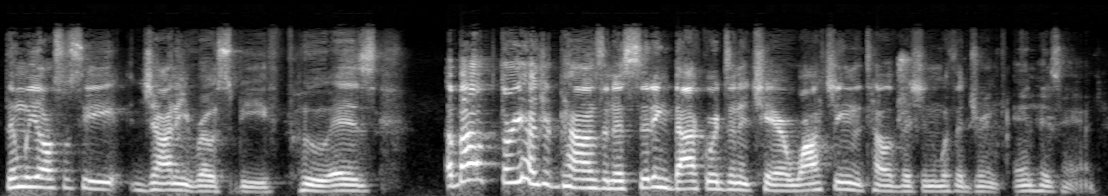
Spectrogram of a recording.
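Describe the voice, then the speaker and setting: A man's voice: medium pitch, animated, normal speed, a bit bright. A man narrating a radio drama, reading out scene directions step by step in the present tense.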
